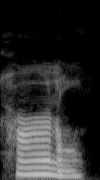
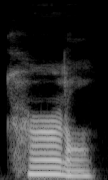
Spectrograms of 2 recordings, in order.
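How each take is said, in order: Both takes have the same delivery.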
